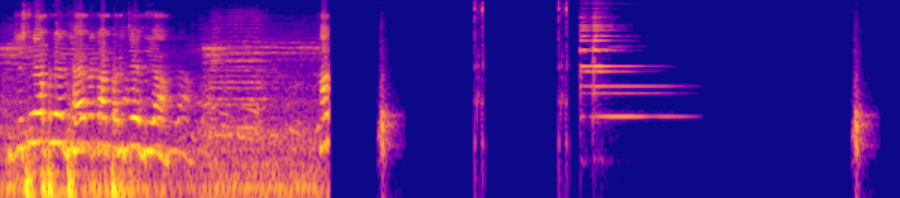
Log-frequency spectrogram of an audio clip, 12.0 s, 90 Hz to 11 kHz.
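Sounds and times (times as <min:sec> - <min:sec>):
bright bell ding: 0:07.7 - 0:09.4.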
